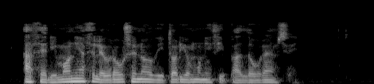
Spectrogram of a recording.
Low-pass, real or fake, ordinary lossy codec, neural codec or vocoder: 7.2 kHz; fake; MP3, 32 kbps; codec, 16 kHz, 4 kbps, FunCodec, trained on LibriTTS, 50 frames a second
